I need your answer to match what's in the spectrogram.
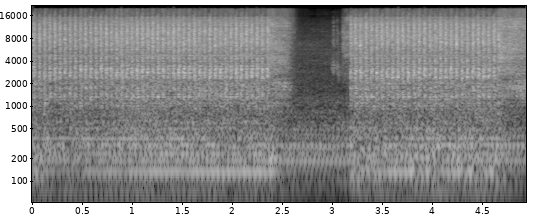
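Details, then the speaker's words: Mower lift table: electric motor whirs with a rough, pulsing chatter and briefly drops out; the table jerks and tries but won't raise; parts unavailable for repair. "you hear the motor but you won't you won't hear the it won't go up you see it tries it did you see it jerk it tried to go up"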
